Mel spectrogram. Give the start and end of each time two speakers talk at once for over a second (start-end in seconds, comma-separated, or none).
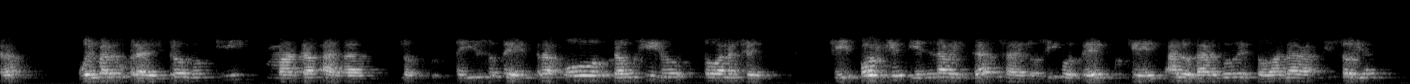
none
